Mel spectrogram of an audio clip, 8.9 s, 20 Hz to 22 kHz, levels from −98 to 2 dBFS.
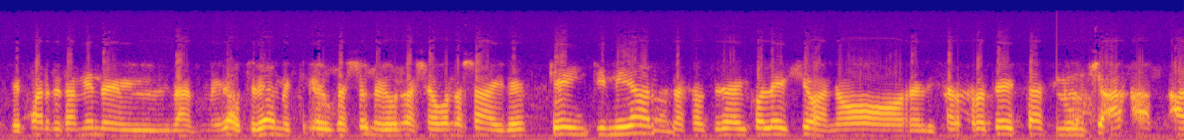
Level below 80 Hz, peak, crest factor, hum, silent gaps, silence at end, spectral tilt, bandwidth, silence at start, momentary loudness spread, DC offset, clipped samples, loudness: -44 dBFS; -2 dBFS; 12 dB; none; none; 0 s; -5.5 dB/octave; 12 kHz; 0.1 s; 4 LU; under 0.1%; under 0.1%; -12 LUFS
